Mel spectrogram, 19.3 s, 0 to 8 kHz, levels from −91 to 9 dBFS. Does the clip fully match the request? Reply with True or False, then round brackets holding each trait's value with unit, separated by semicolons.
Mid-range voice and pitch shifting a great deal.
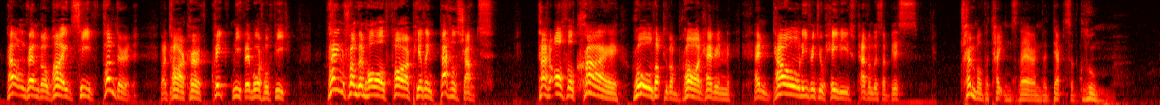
True (160 Hz; 8.2 semitones)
